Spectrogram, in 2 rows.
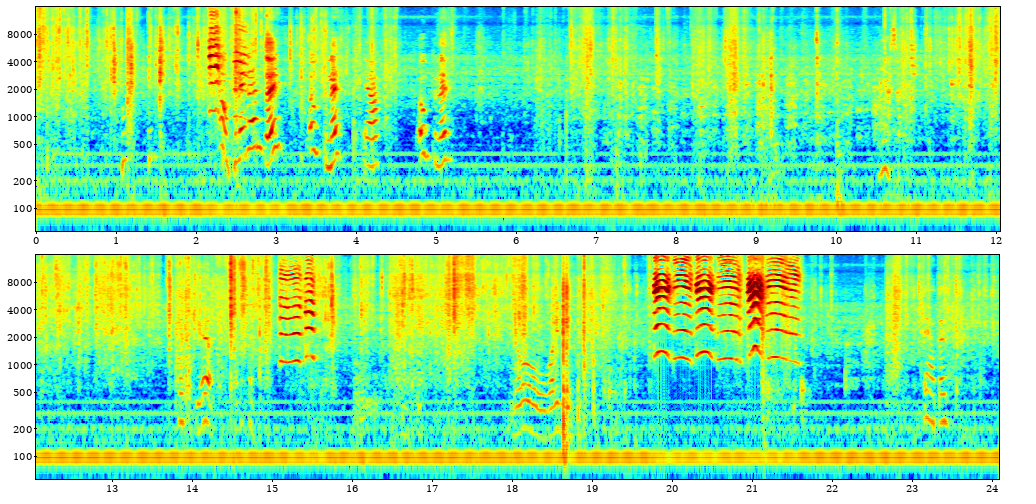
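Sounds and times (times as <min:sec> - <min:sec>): wrapping paper rustling and tearing: 0:00.0 - 0:09.1, 0:10.6 - 0:24.0.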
